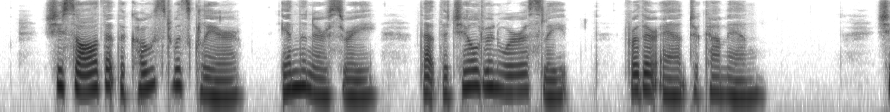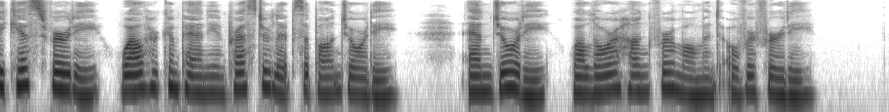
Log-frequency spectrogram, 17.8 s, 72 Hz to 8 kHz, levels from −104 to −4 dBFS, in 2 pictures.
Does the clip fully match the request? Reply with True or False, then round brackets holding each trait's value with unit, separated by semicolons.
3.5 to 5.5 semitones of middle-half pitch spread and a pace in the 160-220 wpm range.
False (4.1 semitones; 140 wpm)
